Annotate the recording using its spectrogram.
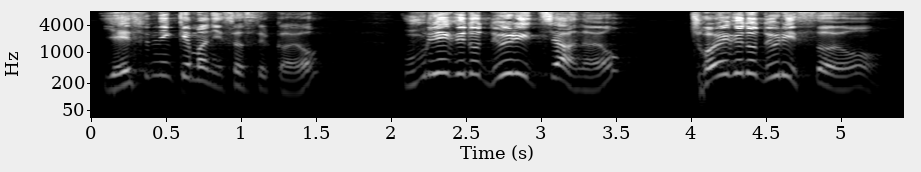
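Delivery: ordinary talk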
